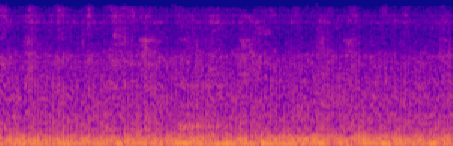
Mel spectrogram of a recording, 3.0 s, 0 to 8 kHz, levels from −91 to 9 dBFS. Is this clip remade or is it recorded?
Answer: remade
